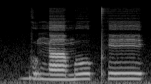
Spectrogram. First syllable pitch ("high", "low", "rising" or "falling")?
falling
